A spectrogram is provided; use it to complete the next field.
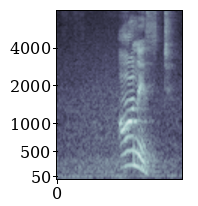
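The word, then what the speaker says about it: honest: এখানে এইচটা কি সাইলেন্ট, তাই তো? সাইলেন্ট আছে, তাহলে অনেস্ট উচ্চারণ করছি। দেখো এই সাইলেন্ট, আমরা যদি এইচটা বাদও দিই অনেস উচ্চারণ আসবে।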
